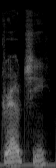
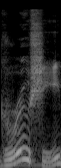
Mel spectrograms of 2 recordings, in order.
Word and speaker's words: Grouchy: "Why is he called Grouchy?" "Because that's his name," said Mrs. Zimmerman. "Only it's pronounced Grouchy because it's a French name.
